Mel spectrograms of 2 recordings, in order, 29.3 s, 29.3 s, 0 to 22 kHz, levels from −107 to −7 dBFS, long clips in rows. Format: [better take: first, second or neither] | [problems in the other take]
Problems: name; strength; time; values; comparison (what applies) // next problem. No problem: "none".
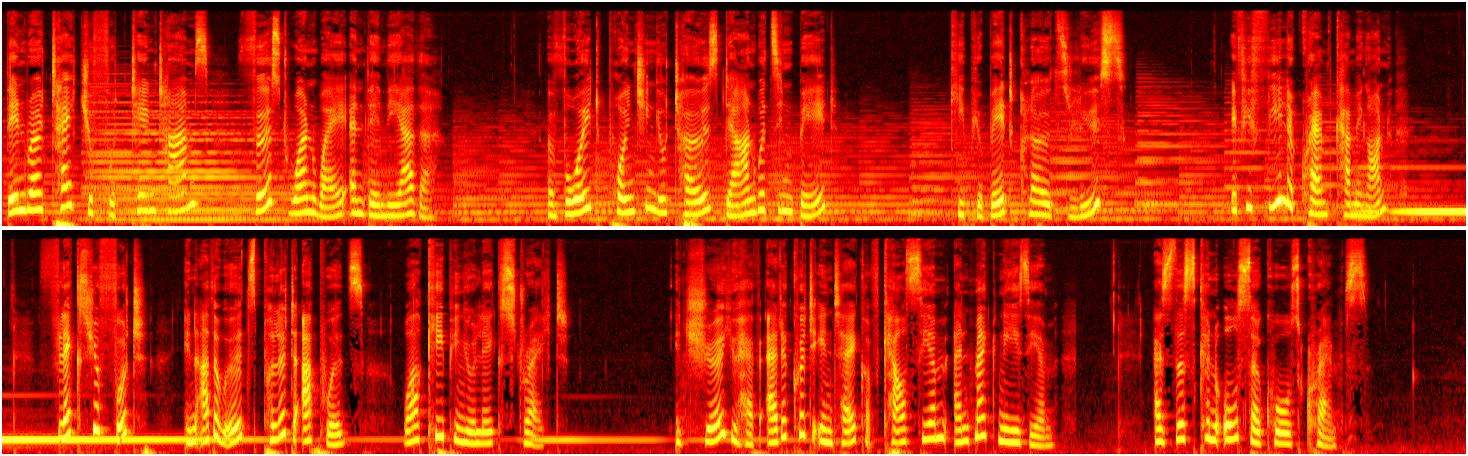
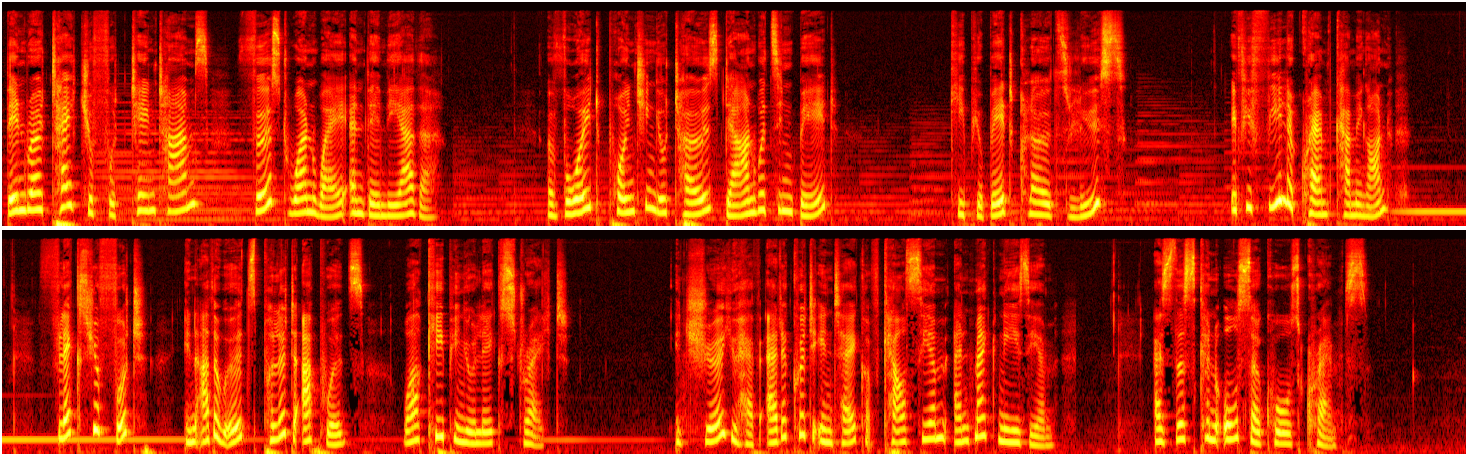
second | background music; loud; until 22 s; 8 dB below the speech; faint in the second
